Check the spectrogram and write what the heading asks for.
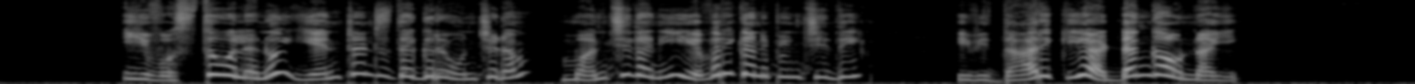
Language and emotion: Telugu, disgusted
